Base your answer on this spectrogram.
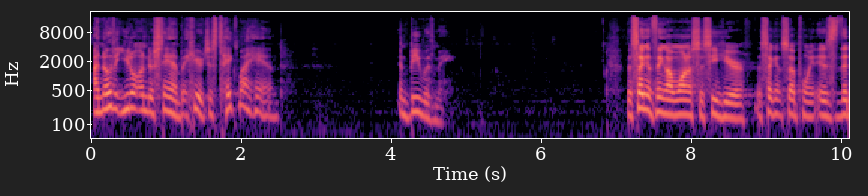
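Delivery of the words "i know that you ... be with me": much softer, gentle and reassuring; God gently comforting a grieving believer, soft and tender. Acted. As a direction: hush them like a comforting father. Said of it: "He says".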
